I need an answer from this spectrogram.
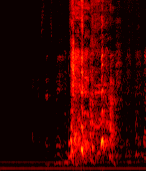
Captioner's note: mumbling; laughing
